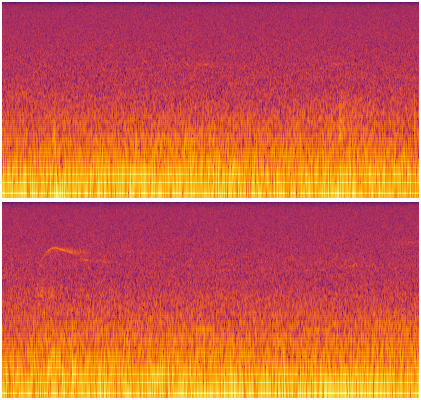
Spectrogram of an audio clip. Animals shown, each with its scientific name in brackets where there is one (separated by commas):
Eastern Wood-Pewee (Contopus virens)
